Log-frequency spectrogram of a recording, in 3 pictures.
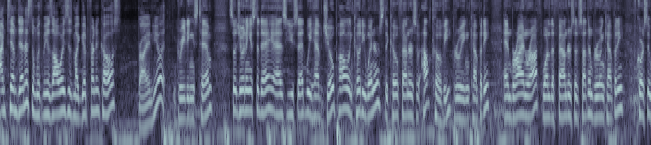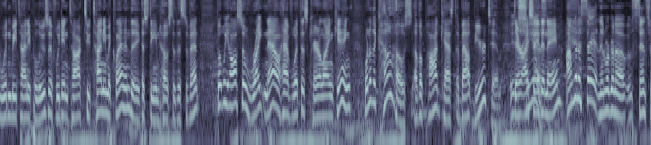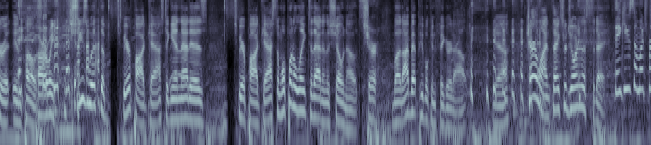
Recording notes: Live from Tinypalooza 4.5! As we struggled through some technical difficulties.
